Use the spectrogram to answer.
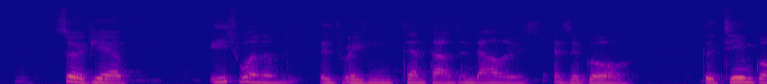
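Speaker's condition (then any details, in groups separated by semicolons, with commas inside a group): ALS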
